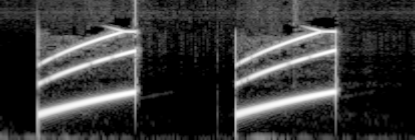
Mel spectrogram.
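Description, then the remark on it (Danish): An alarm sound signalling that a contest is starting plays twice, each a half-second electronic tone sweeping upward in pitch with a sharp start and stop, separated by a brief pause. No one speaks over it. “Det der, det betyder alarm.”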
